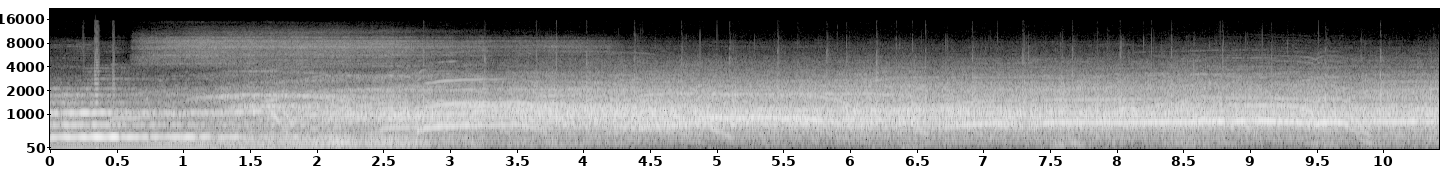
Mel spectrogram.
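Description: A rock band's last held chord rings out and stops about a second and a half in, and a large arena crowd cheers, screams and whistles.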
